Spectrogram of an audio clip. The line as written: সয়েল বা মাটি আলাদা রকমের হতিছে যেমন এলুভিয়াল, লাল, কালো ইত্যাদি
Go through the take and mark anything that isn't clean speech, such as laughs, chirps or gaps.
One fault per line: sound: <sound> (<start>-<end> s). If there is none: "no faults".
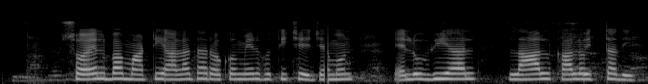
sound: dropout (3.2-3.3 s)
